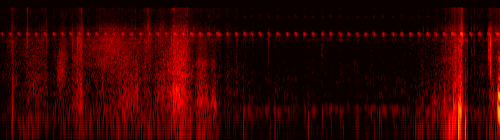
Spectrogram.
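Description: Near silence with a faint, steady cricket chirping at an even fast pace, about five chirps a second. A soft brief rustle comes about three and a half seconds in, and a few light clicks near the end.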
